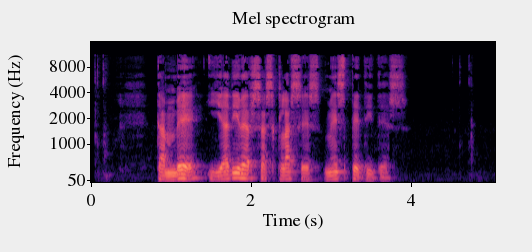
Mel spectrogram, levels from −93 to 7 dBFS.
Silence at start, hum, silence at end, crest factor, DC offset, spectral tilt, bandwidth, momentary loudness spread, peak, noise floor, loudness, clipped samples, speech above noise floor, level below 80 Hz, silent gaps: 0.85 s; none; 1.15 s; 20 dB; under 0.1%; -4.5 dB/octave; 11.5 kHz; 14 LU; -6 dBFS; -76 dBFS; -25 LUFS; under 0.1%; 52 dB; -50 dBFS; none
